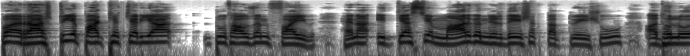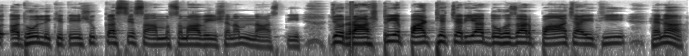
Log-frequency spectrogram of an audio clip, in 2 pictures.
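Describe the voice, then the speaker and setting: A man's voice: on the high side, fairly even intonation, a little slow, a bit bright, smooth, dry recording, clean studio sound. A male teacher giving a live exam-prep lesson, reading Sanskrit questions aloud, then explaining them in Hindi and coaxing students to answer. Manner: calls students "beta".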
